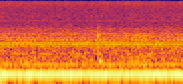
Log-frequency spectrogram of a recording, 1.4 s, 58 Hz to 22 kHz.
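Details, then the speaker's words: Emerson Bullet fan, model 77646 SL, rewired, gearbox off, only rotor and stator running on low at about 116 V, not yet lubricated: quiet, steady low hum with a faint even whir, no knocks or rubbing; motor runs smooth. "it's running smooth of course the gearbox is off of course this is just the rotor and the stator"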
